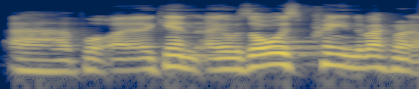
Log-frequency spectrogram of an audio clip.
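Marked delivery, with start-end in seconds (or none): none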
